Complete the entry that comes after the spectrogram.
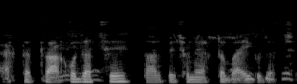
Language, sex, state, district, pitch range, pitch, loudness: Bengali, male, West Bengal, Dakshin Dinajpur, 110-130 Hz, 125 Hz, -34 LUFS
